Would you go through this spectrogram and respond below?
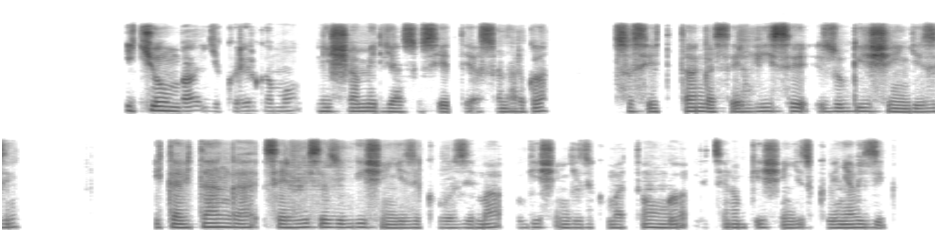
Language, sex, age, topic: Kinyarwanda, male, 25-35, finance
